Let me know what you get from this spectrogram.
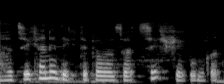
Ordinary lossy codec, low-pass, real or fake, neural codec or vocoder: Opus, 64 kbps; 7.2 kHz; real; none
